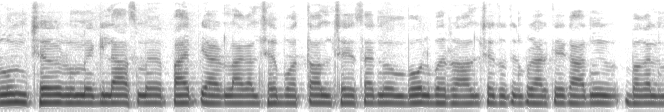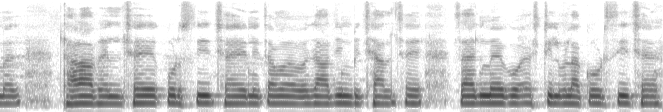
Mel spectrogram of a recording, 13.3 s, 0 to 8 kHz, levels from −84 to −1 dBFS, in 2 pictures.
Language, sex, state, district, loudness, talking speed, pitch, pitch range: Maithili, male, Bihar, Madhepura, -31 LUFS, 185 wpm, 160 Hz, 155-160 Hz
